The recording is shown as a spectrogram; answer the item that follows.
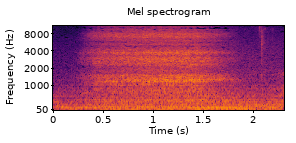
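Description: A single long, deep breath taken during a guided tapping exercise for releasing stress: a steady, fairly loud, breathy hiss that holds for about two seconds, with no talking.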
